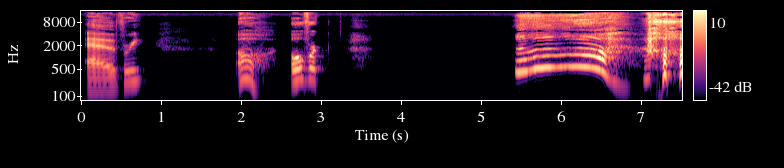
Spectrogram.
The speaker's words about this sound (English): That was an overwhelming, overcoming yawn. I couldn't stop it.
